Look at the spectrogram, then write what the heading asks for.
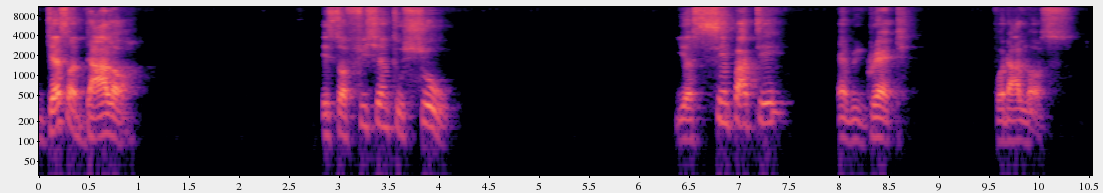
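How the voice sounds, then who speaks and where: A man's voice: medium pitch, big pitch swings, slow, pauses often, a little mellow. A man with a Liberian accent, speaking as a guest on a political talk show with an emphatic, preaching cadence and repeated phrases. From Western Liberia. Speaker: panel guest.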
